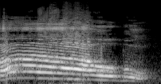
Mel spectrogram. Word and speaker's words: álbum: Na palavra álbum, a sílaba tônica é o álbum. Você diz, olha o álbum!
